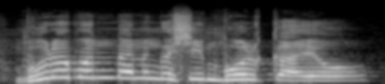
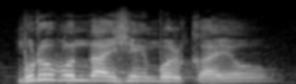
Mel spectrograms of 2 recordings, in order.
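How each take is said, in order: First: Louder preaching question. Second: Said in the usual way. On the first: Acted. Pastor pressing the congregation with the question, louder and higher. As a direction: ask it with force and a higher voice.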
